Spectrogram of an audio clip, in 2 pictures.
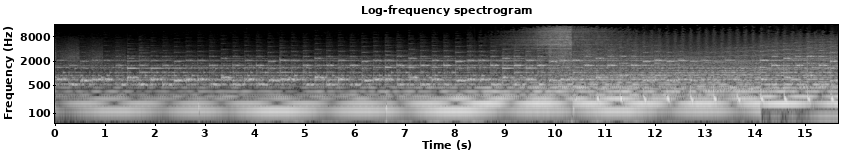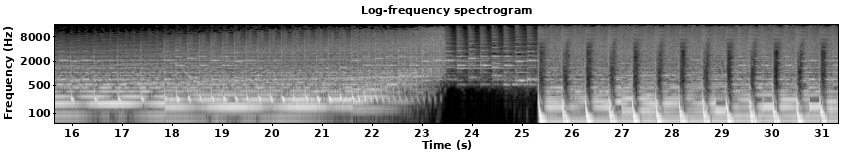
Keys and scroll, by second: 9.1 F3, 9.5 space, 9.9 F3, 11.2 Escape, 13.9 ctrl+g, 15.4 c, 16.0 shift+F2, 17.5 t, 17.7 r, 18.0 Escape, 20.0 F3, 20.6 F2, 27.0 l, 27.6 Escape.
